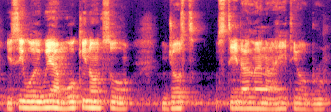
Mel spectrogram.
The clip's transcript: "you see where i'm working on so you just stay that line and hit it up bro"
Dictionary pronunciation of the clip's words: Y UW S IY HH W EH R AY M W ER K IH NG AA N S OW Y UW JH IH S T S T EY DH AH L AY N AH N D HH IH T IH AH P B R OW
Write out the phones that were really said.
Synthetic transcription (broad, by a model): Y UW S IY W W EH AY M W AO K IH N AA N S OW JH IH S T S T EY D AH L AY N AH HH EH T IH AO B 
